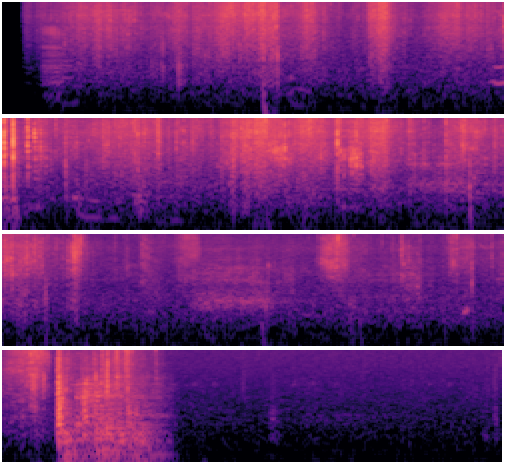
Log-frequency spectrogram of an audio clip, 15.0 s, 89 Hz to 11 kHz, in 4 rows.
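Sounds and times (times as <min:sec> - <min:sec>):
dry leaves and twigs rustling: 0:00.2 - 0:09.2
wood snapping: 0:03.7 - 0:06.6.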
